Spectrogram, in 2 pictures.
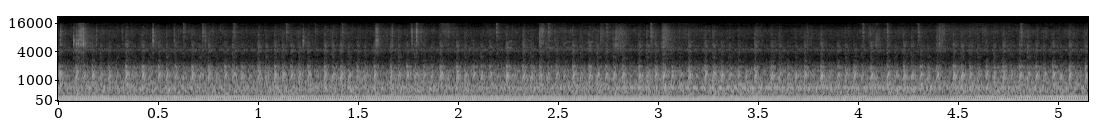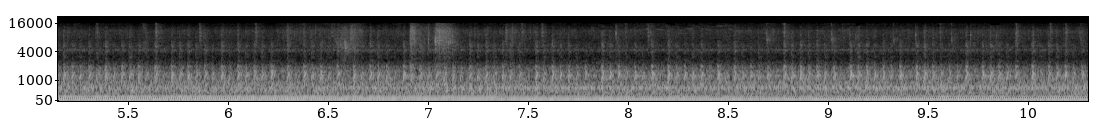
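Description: Metal lathe running at a steady speed, its motor giving a constant low hum with a faint higher tone over it and a few light ticks.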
